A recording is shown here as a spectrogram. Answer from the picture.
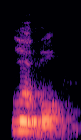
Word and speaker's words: Louisville: So there's a, well, I will talk about the APA in a little bit, but Thunder over Louisville is Louisville. That's how they say it there, Louisville.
